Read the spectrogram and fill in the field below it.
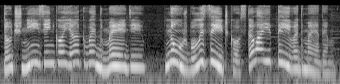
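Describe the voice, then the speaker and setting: A woman voicing a gang of noisy, playful young forest animals, a squirrel among them, who shout excitedly. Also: on the high side, a little slow, soft background music. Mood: boisterous.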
